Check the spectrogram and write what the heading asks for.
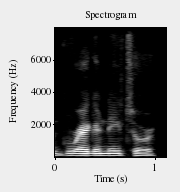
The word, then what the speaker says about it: Gregonator: This is your man and homie, aka the Gregonator. Rhymes with now or later.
